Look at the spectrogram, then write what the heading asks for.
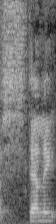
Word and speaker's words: stellate: And you refer to it as a stellate laceration. Is that right? Yes. And am I pronouncing that right?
